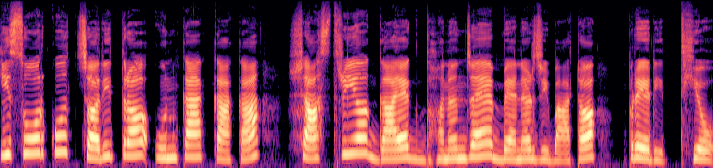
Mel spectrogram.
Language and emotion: Nepali, neutral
